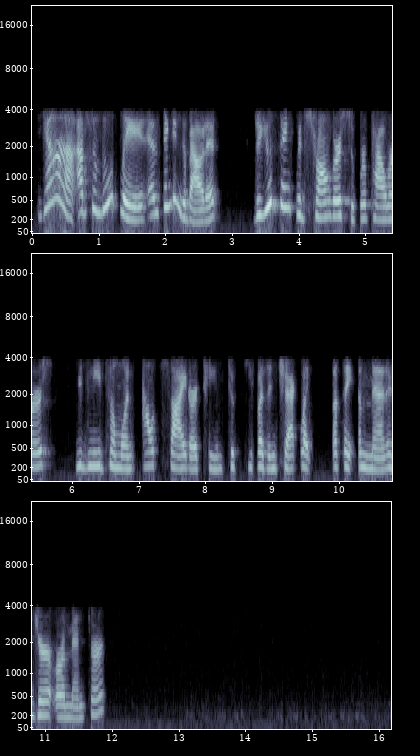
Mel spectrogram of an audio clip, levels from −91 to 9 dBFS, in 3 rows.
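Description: The speech was squeezed through the G.723.1 codec for its whole length, at a very low rate that fits about 6 kbit/s. The codec's slow voice model and a cut-off at 3.8 kHz leave it muffled and hoarse, with consonants smeared together.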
